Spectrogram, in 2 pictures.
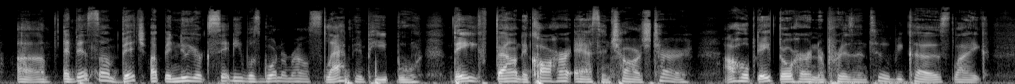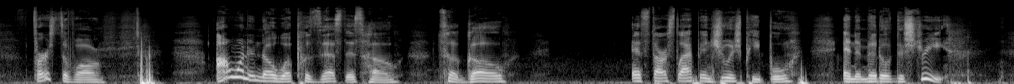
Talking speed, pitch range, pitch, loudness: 175 wpm, 105-145 Hz, 125 Hz, -17 LUFS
